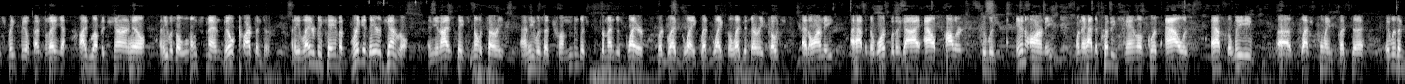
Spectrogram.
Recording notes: from media day at the 124th Army-Navy Game in Boston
